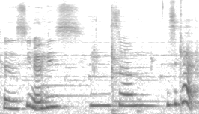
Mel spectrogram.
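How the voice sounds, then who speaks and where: A woman in her twenties, an artist livestreaming while she draws, chats casually in a very high-pitched, mellow voice at a moderate pace. Tired and yawning, she rambles, swears offhand, and makes self-mocking jokes. The sound is reverberant, with soft background music.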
